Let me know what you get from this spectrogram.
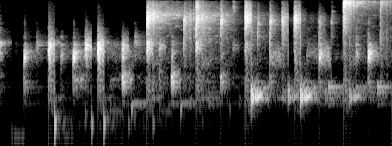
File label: effect percussion minimal saw Gm; percussion loops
